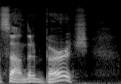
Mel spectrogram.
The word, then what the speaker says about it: Sander Berge: han gick ju själv ut i en video och så här uttalar man sitt na mitt namn. Och så sa han Sander Birch.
